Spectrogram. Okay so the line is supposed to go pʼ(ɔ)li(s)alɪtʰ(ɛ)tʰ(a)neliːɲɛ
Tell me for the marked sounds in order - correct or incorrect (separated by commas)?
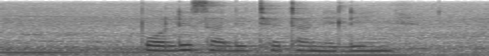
incorrect, correct, correct, correct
